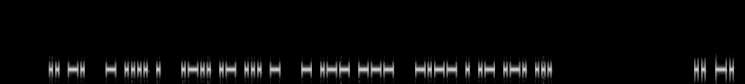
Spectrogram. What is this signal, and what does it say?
Morse code, heard as a keyed tone, about 33 wpm, 700 Hz. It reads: IN THE LAST TWO YEARS IN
